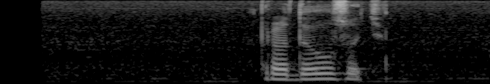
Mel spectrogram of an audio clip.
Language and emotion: Russian, neutral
